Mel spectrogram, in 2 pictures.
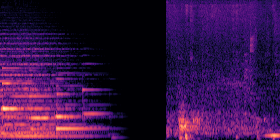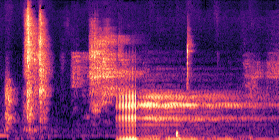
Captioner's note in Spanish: gemido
